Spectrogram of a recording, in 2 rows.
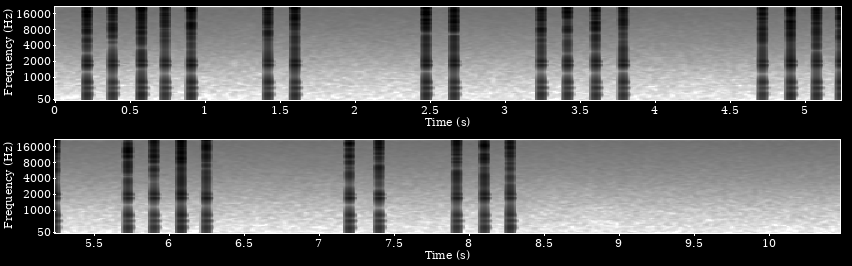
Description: Tap code, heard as taps on a table, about 6 knocks a second. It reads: WITH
